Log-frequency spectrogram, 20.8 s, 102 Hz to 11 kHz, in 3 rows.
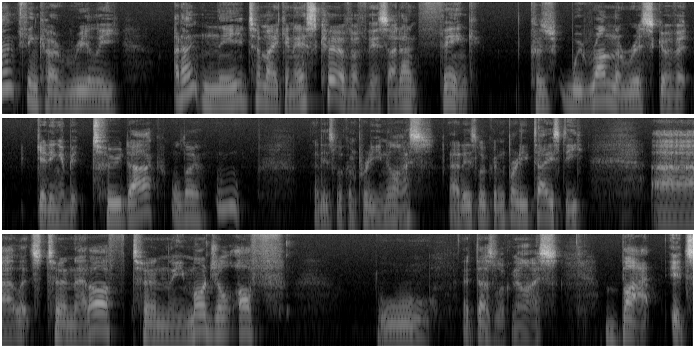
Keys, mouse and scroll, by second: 3.0-12.5 drag, 13.5 o, 15.8 click, 16.7 click, 18.2-18.5 scroll down 1.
